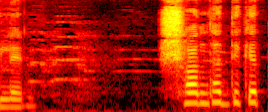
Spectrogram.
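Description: Narrator's voice reading the story aloud, ending a phrase, pausing for about a second, then speaking again.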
